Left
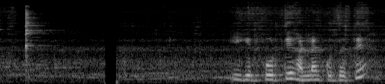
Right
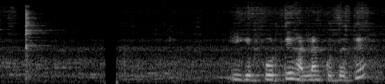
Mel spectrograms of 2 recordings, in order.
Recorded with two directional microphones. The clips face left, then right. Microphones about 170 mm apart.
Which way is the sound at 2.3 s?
Centre (ahead or behind).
